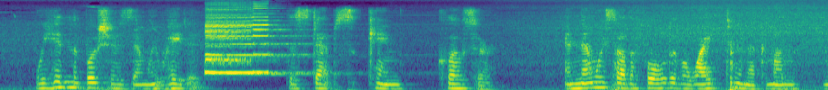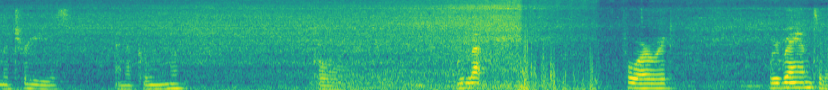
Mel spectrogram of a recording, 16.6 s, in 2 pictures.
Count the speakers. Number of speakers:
1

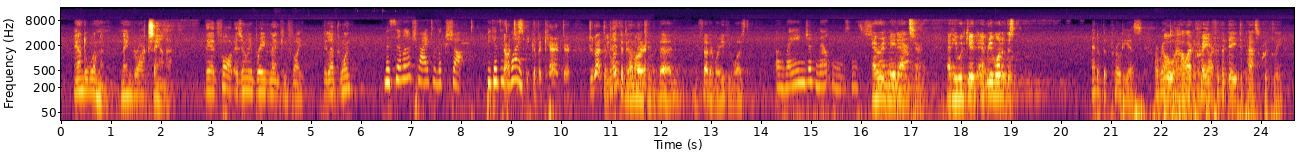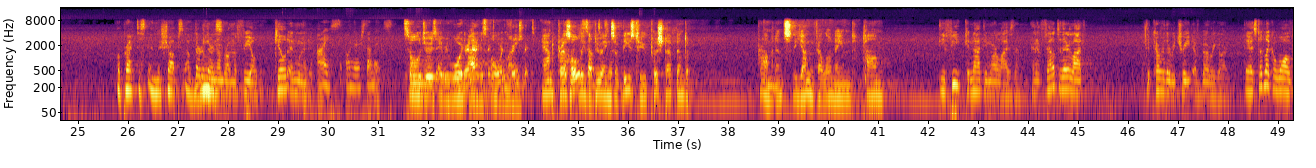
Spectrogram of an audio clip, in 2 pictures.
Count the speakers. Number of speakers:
10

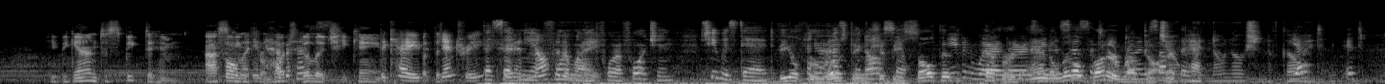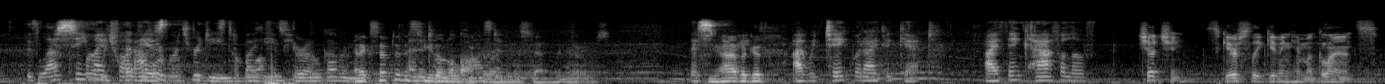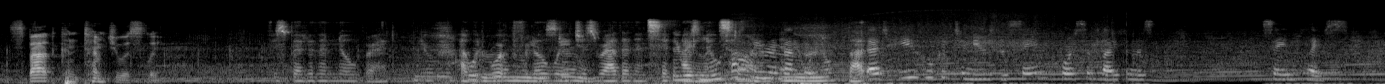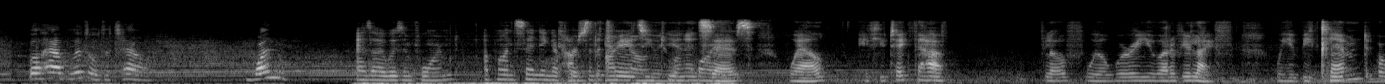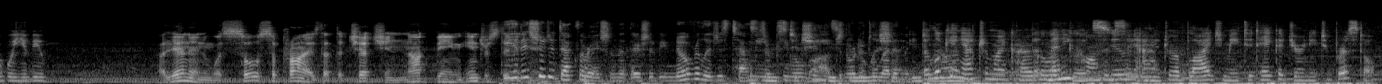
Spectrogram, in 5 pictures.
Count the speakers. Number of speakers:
9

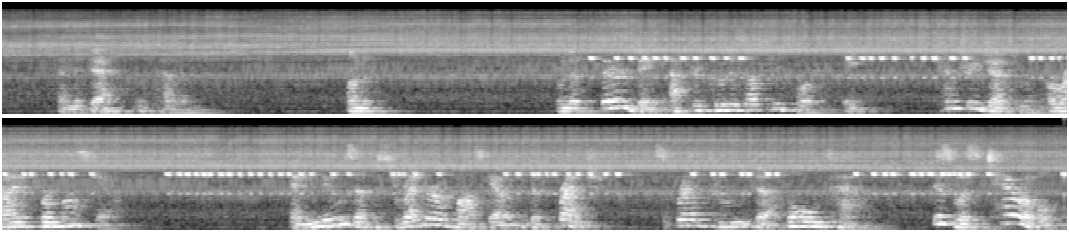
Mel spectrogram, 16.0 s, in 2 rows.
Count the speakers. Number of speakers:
1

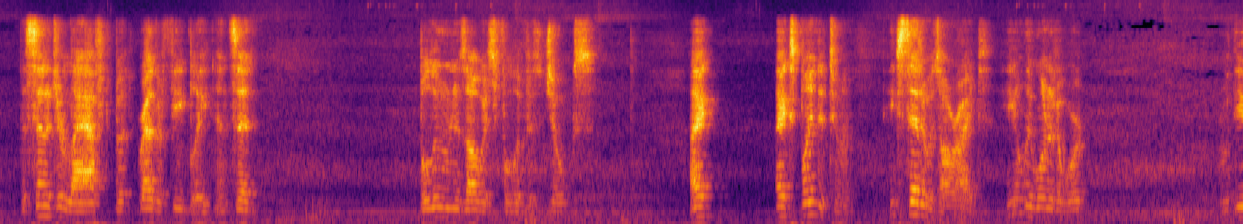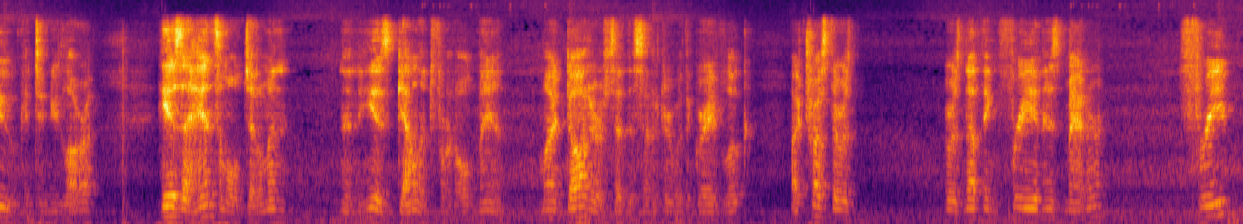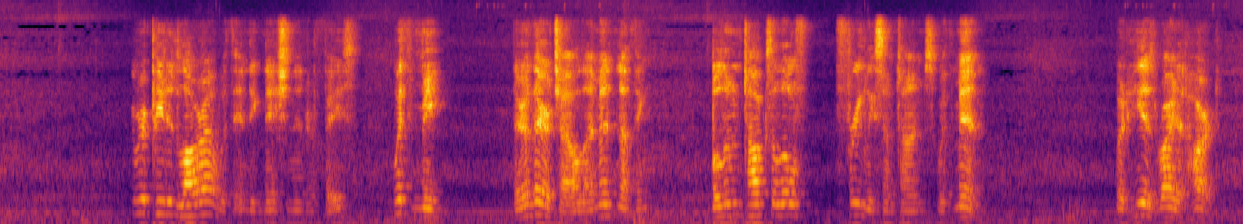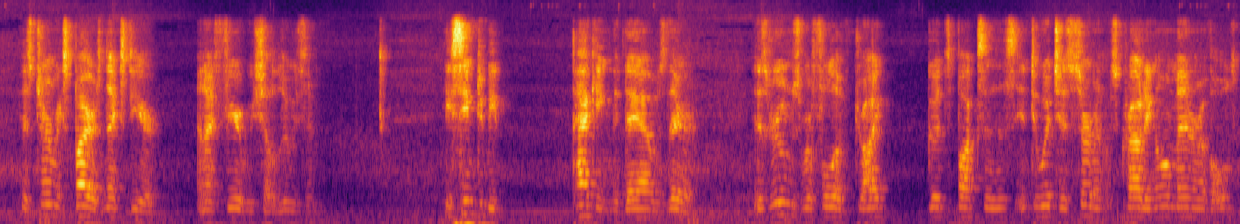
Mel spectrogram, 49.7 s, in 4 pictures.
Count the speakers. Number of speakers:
1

